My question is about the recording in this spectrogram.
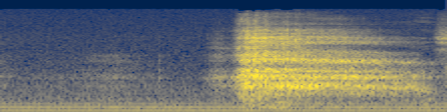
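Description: A man's sharp, audible in-breath, like a gasp, starting about a second in and lasting under a second, over a faint steady hum.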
